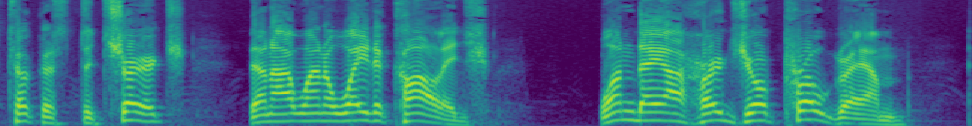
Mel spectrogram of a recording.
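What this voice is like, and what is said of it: Slow Southern drawl. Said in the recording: “your slow southern drawl ... my accent”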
